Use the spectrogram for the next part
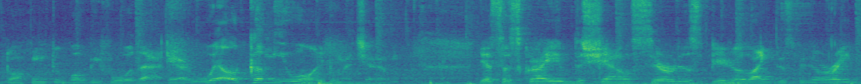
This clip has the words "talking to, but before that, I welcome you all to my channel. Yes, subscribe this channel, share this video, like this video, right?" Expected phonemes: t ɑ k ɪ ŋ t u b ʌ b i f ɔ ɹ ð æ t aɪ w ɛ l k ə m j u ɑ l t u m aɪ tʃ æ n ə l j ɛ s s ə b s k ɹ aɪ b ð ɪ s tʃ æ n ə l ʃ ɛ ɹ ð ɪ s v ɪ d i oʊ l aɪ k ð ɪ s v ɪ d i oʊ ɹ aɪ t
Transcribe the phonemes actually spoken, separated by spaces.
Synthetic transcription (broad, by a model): t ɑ k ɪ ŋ t u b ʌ b i f ɔ ɹ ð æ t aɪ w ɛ l k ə m j u ɑ l t u m aɪ tʃ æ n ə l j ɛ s s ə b s k ɹ aɪ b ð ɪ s tʃ æ n ə l s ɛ ɹ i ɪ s p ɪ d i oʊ l aɪ k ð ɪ s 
